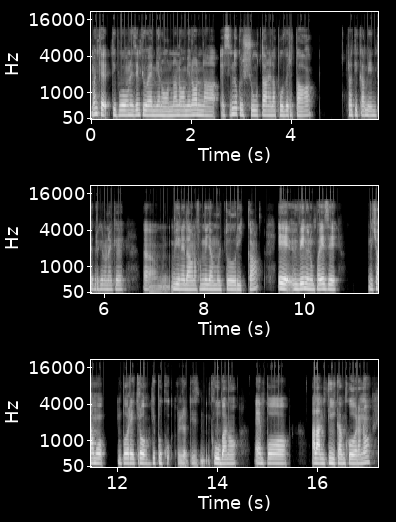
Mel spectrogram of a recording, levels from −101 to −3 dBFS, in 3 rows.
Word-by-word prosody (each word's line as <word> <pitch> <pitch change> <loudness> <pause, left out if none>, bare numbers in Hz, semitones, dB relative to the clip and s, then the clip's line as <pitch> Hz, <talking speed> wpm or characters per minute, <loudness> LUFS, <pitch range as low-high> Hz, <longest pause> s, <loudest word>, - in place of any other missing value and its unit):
Ma - - -1
anche - - +1
tipo 180 -1 0
un 180 0 +2
esempio 180 0 0
è 170 0 +2
mia 170 0 -1
nonna, 165 0 -2
no, 170 -1 -1
mia 175 0 0
nonna 170 -4 -2
essendo 210 +5 -2
cresciuta 175 -2 -2
nella 165 0 -3
povertà 170 -1 -3 0.6
praticamente 170 -2 -4
perché 175 -1 -7
non 165 0 -5
è 165 - -6
che, 170 0 -6 0.3
ehm, 95 -12 -10
viene 180 -2 +1
da 165 -1 +2
una 165 0 -2
famiglia 170 0 0
molto 165 0 -1
ricca 160 +3 -4 0.4
e 190 -3 +6
vivendo 185 +2 +4
in - - +1
un 170 - -1
paese 175 -1 +2 0.5
diciamo 175 -1 +1 0.2
un 170 - -7
po' 175 +1 +4
retrò 170 -1 +3
tipo 170 +1 -3
cu - - -12 0.2
lo 90 -1 -4
ti 90 - -10
s 85 - -12 0.2
Cuba, 165 -4 +4
no, 160 +1 -4 0.3
è 180 - 0
'n 175 -2 -5
po' 170 -1 +3 0.4
all'antica 170 -1 +4
ancora, 165 -1 +3
no, 195 +4 -1
170 Hz, 170 wpm, -22 LUFS, 165-180 Hz, 0.6 s, e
